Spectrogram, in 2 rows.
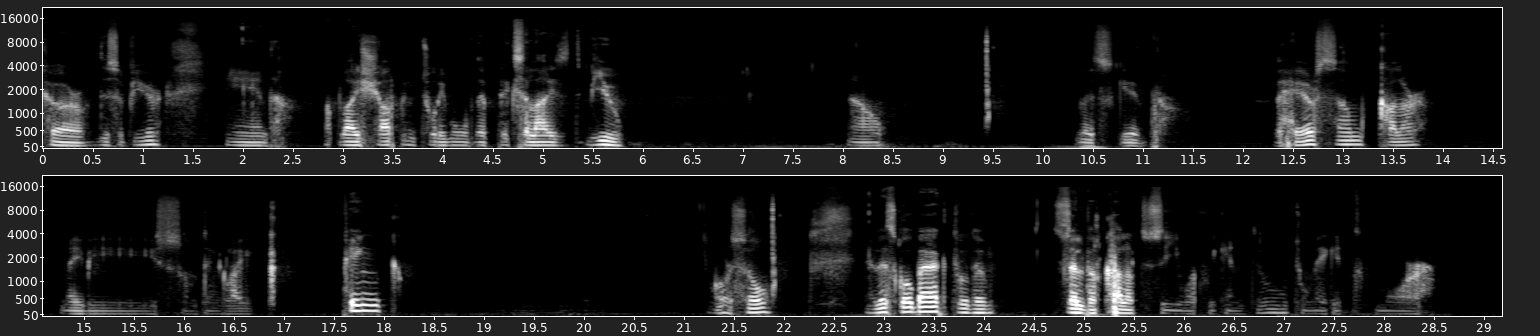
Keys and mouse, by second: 0.1 Tab, 2.1 q, 7.9-9.1 middle drag, 9.5 click, 10.9 click, 13.1 click, 22.1 click, 26.2-27.6 middle drag.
